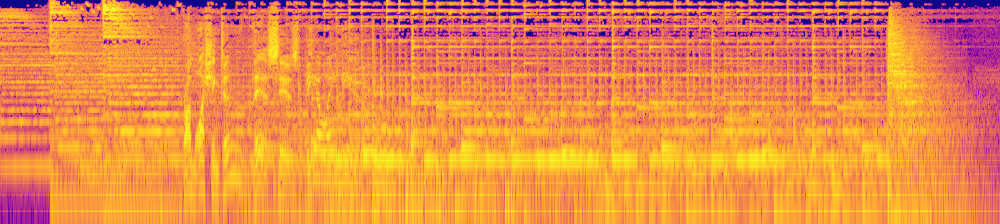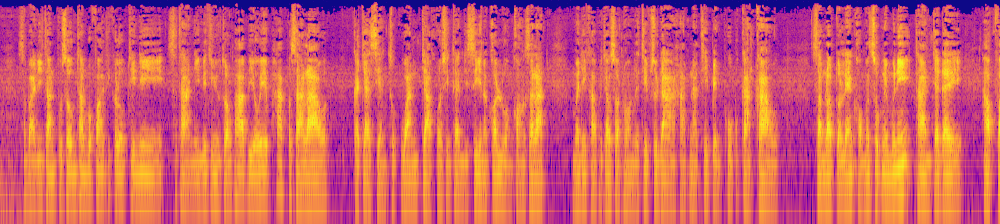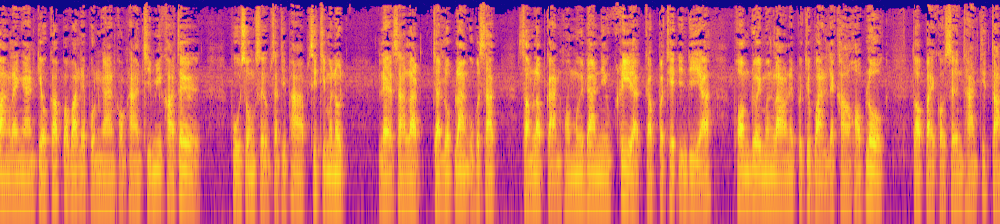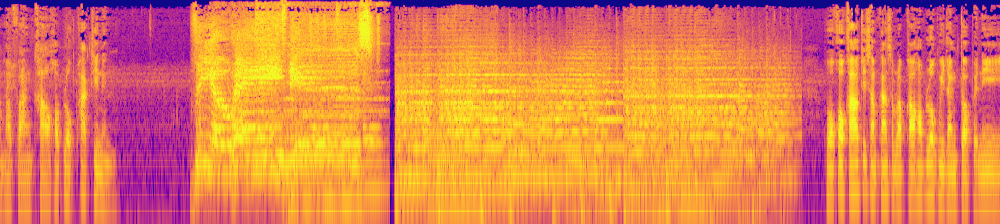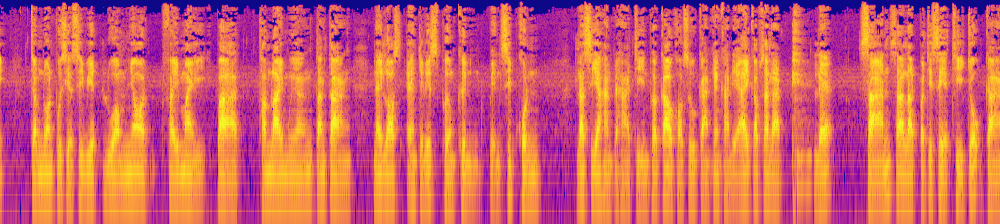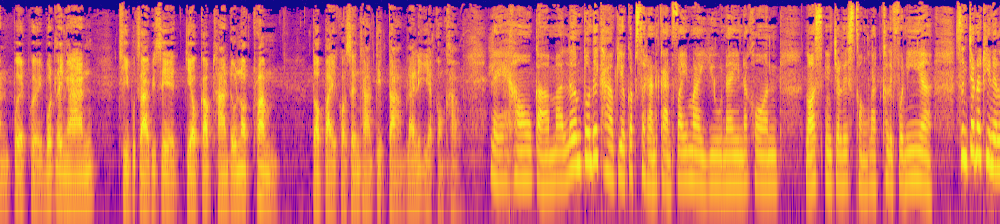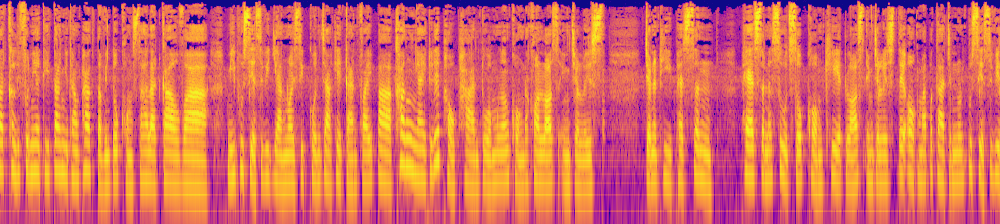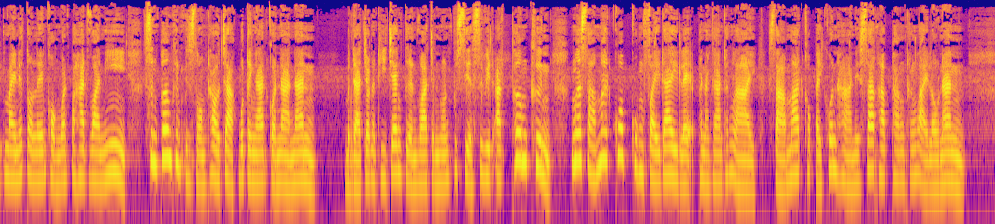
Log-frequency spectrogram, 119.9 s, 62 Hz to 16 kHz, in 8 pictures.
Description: ລາຍການກະຈາຍສຽງຂອງວີໂອເອລາວ: ຈໍານວນຜູ້ເສຍຊີວິດໂດຍລວມ ຍ້ອນໄຟໄໝ້ປ່າທີ່ໄດ້ທໍາລາຍເມືອງຕ່າງໆ ໃນນະຄອນ ລອສ ແອນເຈີເລສ ເພີ້ມຂຶ້ນເປັນ 10 ຄົນ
